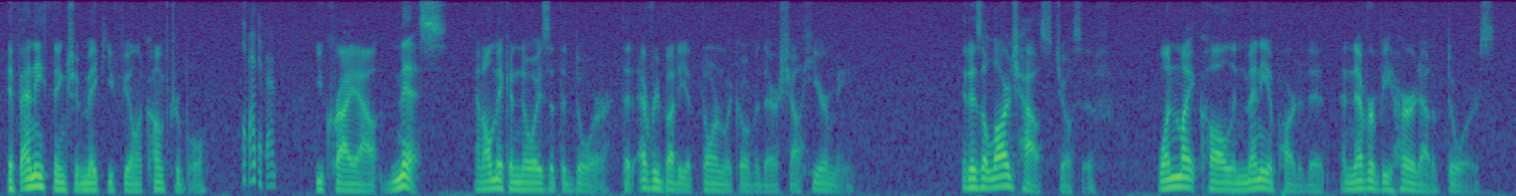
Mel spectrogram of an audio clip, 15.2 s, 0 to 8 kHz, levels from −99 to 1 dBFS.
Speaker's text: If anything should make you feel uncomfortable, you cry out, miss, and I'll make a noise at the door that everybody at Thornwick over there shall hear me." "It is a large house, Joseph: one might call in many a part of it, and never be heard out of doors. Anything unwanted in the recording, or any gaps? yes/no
yes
